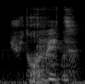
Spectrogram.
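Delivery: murmure pour soi, dépité; chuchoté. Real, not acted. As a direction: se gronder tout bas. Se reproche son oubli. (chuchoté à soi-même)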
